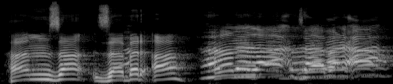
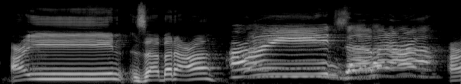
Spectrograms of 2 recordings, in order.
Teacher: جب ہم حمزہ کی ادائیگی کریں گے تو اسے حلق کے نیچے والے حصے سے پڑھیں گے. ٹھیک ہے, اور جب ہم عین کی ادائیگی کریں گے تو اسے حلق کے بیچ والے حصے سے پڑھیں گے. بیچ والے حصے سے پڑھیں گے, درمیان والے حصے سے پڑھیں گے.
